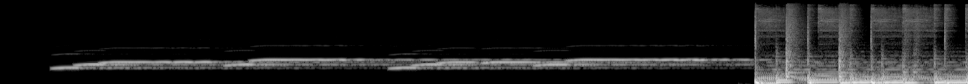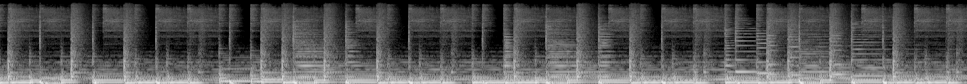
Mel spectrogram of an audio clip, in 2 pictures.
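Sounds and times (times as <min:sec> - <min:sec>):
jazz version: 0:07.6 - 0:19.3.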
